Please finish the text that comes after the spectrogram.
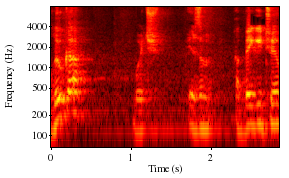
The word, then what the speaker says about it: Luke: Um like I said, I'm I'm my name Lu K in English is pronounced Luke." But if you know anything about espanol, E are pronounced as an A. So, I'm often called Luca, which isn't a biggie to me.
